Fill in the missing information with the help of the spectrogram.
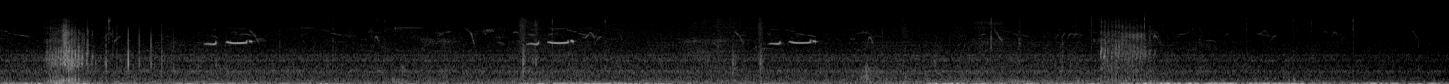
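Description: Plains zebras giving two short, noisy blasts, one about a second in and a longer one near the end, with a few faint clicks. Between them a bird repeats a short rising chirp three times, evenly spaced.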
